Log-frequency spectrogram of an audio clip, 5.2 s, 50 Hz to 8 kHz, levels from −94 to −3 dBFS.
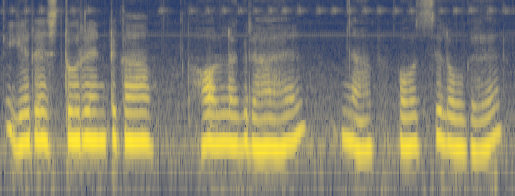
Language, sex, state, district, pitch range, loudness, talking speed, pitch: Hindi, female, Himachal Pradesh, Shimla, 195-220 Hz, -14 LUFS, 140 wpm, 205 Hz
